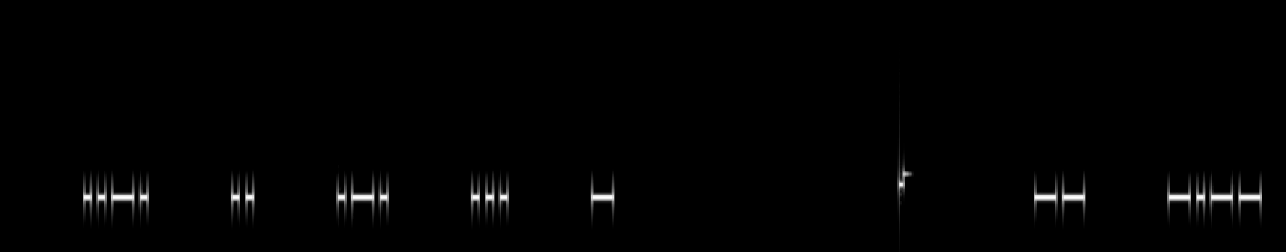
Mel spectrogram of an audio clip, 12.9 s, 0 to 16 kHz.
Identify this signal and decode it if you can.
Morse code, heard as a keyed tone, about 17 wpm, spaced as for 8 wpm, 700 Hz. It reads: FIRST MY
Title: 4x Character Spacing - Top 300 Words - 17wpm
